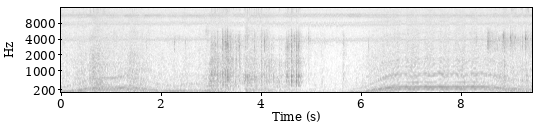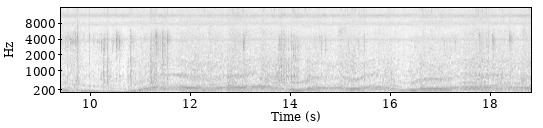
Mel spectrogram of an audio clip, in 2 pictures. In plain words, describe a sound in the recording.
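A car engine revs up and down as it races along.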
